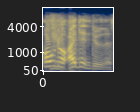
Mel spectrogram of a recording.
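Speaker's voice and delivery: loud, sweeping, offhand sarcastic delivery.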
